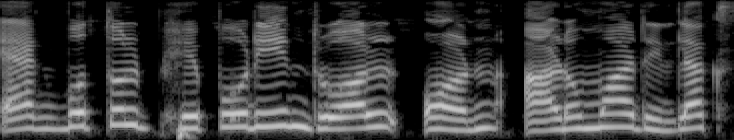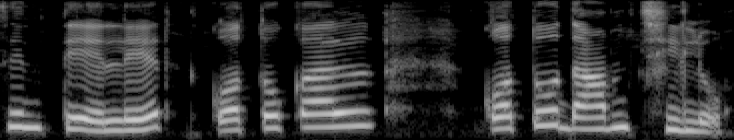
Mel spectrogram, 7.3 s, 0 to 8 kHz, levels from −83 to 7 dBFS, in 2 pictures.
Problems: background sounds at intervals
